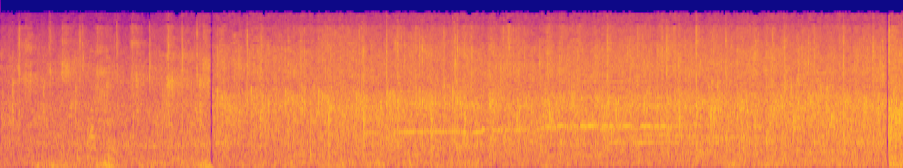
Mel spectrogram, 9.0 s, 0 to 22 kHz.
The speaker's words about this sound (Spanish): a través de ella se planificó un acto colectivo, en el que los italianos desde sus balcones aplaudieron por varios minutos el trabajo de los médicos y enfermeras para combatir el COVID-19.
